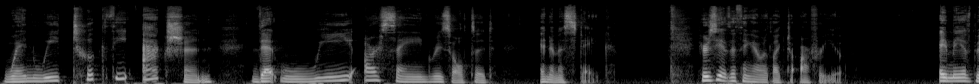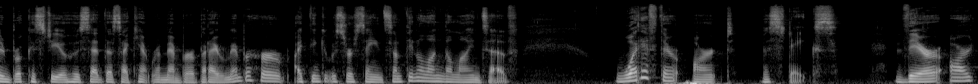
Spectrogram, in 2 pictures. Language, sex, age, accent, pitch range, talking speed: English, female, 50-69, American, 110-160 Hz, 175 wpm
